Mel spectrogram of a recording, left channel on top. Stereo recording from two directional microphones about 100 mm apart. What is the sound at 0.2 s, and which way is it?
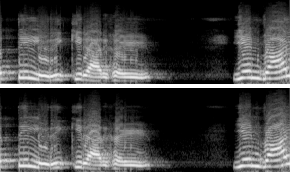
Speech, 30° left (ahead or behind).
